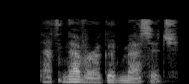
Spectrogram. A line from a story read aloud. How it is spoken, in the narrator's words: Kyle hissed when he felt the invasion from the needle as sharp pressure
